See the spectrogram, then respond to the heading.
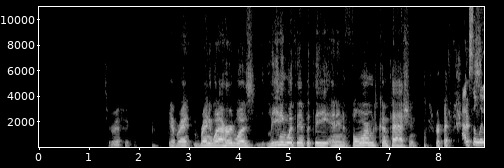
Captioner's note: light laugh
